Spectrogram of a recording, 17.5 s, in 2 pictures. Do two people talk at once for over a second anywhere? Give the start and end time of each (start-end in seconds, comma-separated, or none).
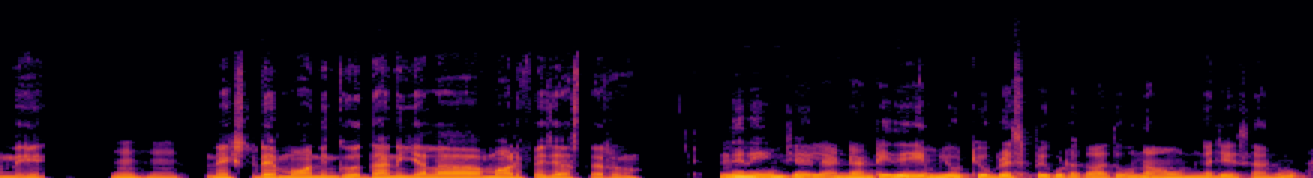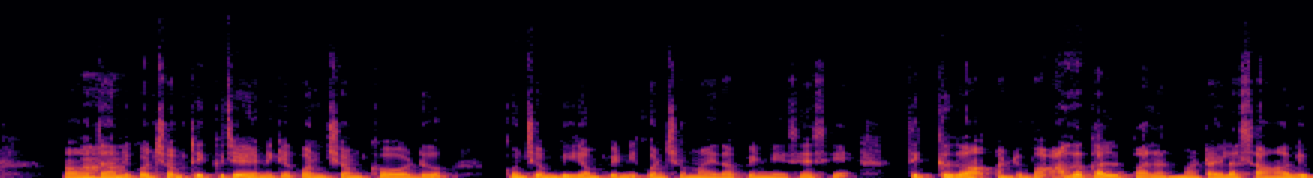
none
